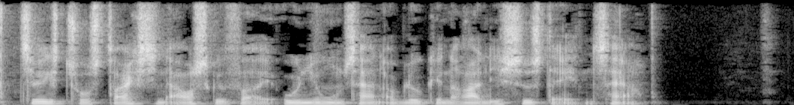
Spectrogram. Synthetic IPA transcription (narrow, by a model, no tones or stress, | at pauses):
t͡sʰʋe̝̰ɡst͡sʰo̝̰ːsd̥ʁɑ̈ɡ̥sːinɑ̈ʊsɡ̥uð̰ˠfɒæunio̝̰ːn̩sæn̰ɒ̽b̥le̝ʊɡ̥e̝nəʁɑl̰isyð̞ˠsd̥ɛ̰ːd̥n̩shæɐ̰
